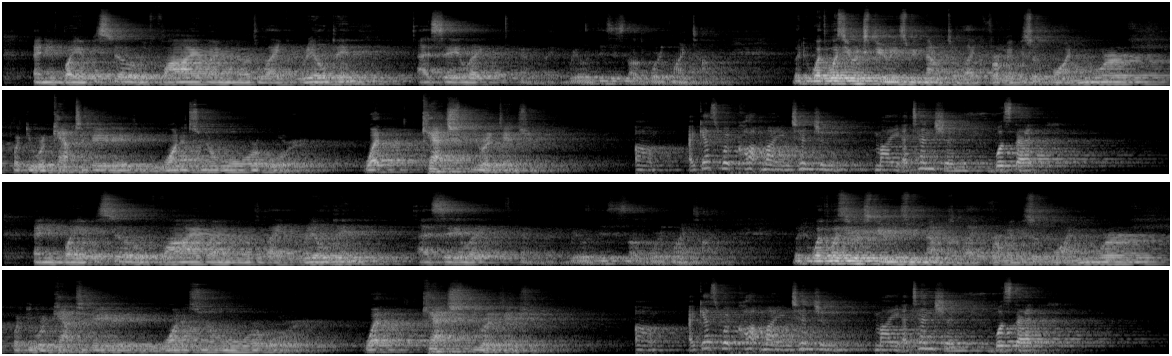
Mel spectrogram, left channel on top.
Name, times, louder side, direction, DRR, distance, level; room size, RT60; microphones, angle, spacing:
voice 1, 0.0-3.6 4.1-4.8 5.2-7.1 7.5-7.6 7.9-14.7 15.3-15.5 15.9-17.0, left 1 dB, 75° left, -1 dB, 1.8 m, -26 dB
voice 2, 18.5-20.0 20.4-22.3, equal, 5° left, 2 dB, 0.9 m, -29 dB
15.5 x 12.5 x 2.7 m, 2.3 s
head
